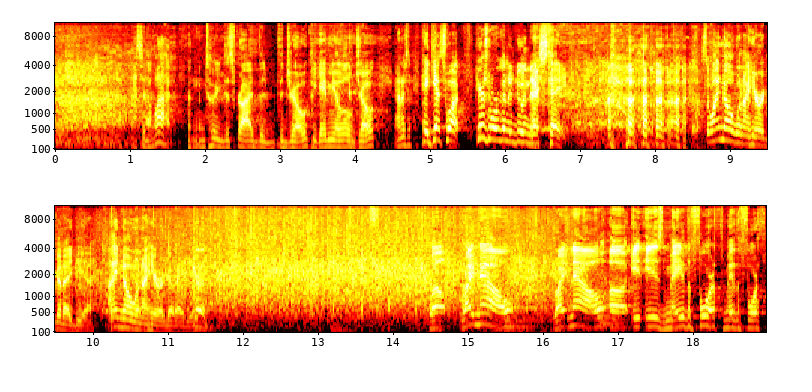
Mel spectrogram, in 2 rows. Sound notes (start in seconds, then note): 13.5 applause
